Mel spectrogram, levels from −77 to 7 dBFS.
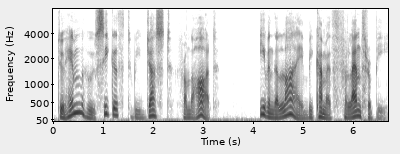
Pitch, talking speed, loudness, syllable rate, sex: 120 Hz, 135 wpm, -21 LUFS, 3.9 syllables/s, male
